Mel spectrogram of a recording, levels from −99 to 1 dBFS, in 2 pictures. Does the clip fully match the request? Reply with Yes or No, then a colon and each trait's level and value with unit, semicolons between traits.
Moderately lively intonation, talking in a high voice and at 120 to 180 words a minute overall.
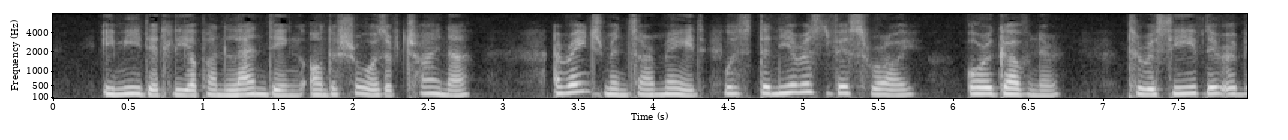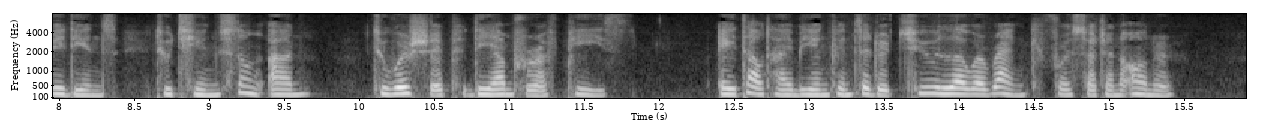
Yes: average, 3.2 semitones; high, 200 Hz; average, 165 wpm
